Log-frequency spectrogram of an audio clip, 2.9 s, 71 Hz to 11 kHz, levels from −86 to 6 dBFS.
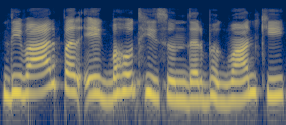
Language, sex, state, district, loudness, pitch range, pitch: Hindi, female, Himachal Pradesh, Shimla, -13 LUFS, 215-265 Hz, 240 Hz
